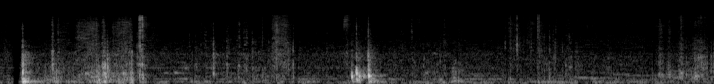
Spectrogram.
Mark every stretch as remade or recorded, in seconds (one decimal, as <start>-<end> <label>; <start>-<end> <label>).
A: 0.0-3.8 recorded; 3.8-4.5 remade; 4.5-7.1 recorded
